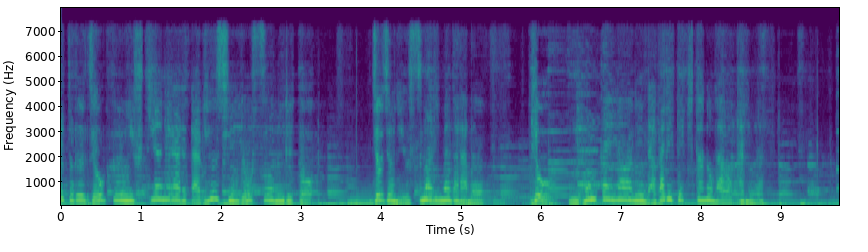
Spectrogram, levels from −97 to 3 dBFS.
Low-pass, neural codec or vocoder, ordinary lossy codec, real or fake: 7.2 kHz; codec, 32 kHz, 1.9 kbps, SNAC; none; fake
